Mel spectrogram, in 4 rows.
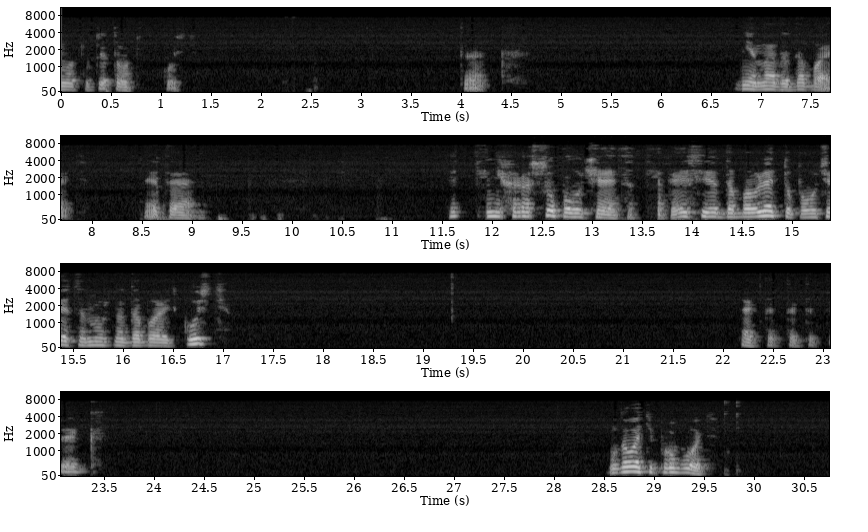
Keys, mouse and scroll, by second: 0.4 r, 2.4 middle click, 9.4 ctrl+z, 29.5 click.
